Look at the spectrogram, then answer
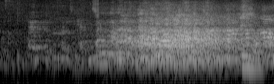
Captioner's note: audience laughing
